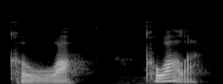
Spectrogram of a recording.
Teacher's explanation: The last A is pronounced with the relaxed sound, like cup and up, koala, koala. When we link the O and the ah, koa, we have the w sound in the middle, koa, linking the sounds like a W sound, koa, koala.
